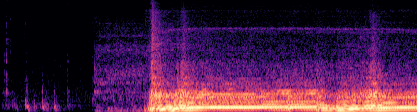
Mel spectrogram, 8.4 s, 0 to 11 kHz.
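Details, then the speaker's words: 1990 Toyota Celica GTS after cleaning the idle control valve, refitting the stock airbox and repairing airflow sensor wiring (possibly swapped): fast idle hunting up and down every second or two; owner suspects a vacuum leak or wiring; high surging idle. "I might have been why it was jumping because last time I had it switched it was jumping like that"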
